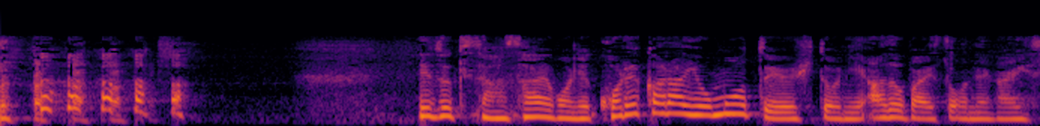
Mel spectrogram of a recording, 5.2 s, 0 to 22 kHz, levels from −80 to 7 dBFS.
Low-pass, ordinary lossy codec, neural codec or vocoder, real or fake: none; none; none; real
